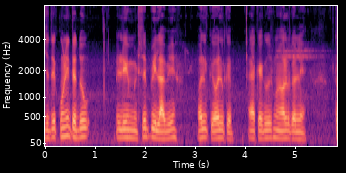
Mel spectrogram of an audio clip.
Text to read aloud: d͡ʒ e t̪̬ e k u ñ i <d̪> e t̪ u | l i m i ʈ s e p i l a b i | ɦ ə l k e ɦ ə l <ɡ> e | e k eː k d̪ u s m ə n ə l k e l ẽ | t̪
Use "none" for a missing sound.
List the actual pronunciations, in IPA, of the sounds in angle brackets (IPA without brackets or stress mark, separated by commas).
t̪, k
